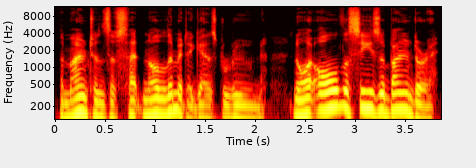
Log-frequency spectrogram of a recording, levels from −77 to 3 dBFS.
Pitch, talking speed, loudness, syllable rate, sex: 135 Hz, 215 wpm, -17 LUFS, 5.4 syllables/s, male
